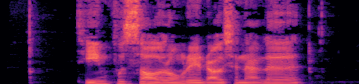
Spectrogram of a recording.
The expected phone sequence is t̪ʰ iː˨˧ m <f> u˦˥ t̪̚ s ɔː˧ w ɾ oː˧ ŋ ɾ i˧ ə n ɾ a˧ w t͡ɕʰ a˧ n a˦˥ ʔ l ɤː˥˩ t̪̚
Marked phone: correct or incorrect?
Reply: correct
